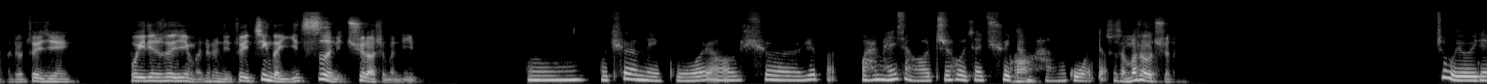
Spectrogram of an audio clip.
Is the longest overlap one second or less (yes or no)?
yes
